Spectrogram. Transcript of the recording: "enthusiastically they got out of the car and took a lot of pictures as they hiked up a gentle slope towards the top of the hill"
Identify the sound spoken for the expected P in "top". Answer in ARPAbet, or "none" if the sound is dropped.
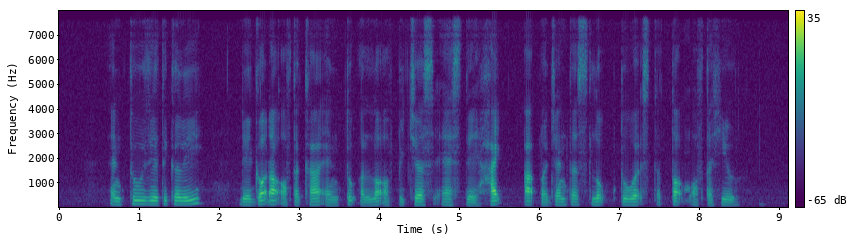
P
